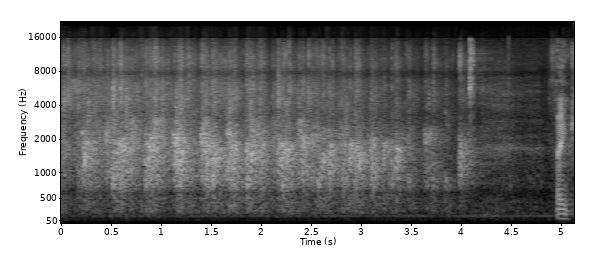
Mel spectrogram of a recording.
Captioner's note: audience applauding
